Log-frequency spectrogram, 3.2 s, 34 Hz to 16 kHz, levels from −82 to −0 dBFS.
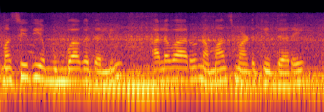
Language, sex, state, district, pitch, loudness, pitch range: Kannada, female, Karnataka, Bangalore, 175 Hz, -11 LUFS, 160-190 Hz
